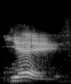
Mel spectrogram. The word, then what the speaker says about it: Ye: it spelled right yeah and uh but he pronounces it yay you know like uh celebratory yeah yeah and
